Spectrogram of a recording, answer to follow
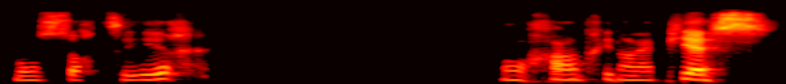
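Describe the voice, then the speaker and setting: Woman, Quebec French accent, yoga teacher, calm guiding cues, light humor, high voice. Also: slow pace, dry recording, clean studio sound. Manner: calm step-by-step cueing with light joking asides. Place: yoga studio.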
